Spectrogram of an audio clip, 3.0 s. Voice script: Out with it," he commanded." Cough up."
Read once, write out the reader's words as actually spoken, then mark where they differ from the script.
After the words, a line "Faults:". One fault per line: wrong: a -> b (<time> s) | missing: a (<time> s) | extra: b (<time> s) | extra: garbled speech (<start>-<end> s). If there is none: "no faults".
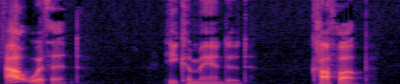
Out with it," he commanded." Cough up."
Faults:
no faults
